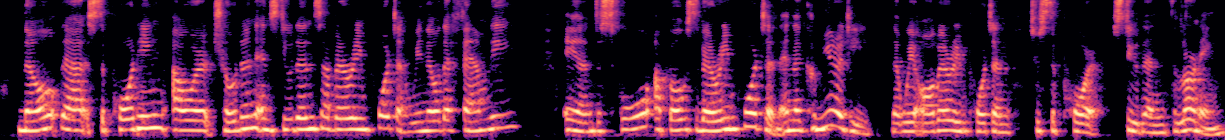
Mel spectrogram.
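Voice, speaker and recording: A woman with a fairly high pitch speaks at a moderate pace in a somewhat breathy, dark, mellow tone, with ordinary pitch variation. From Taiwan. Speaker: professor. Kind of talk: lecture. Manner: halting, with fillers.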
